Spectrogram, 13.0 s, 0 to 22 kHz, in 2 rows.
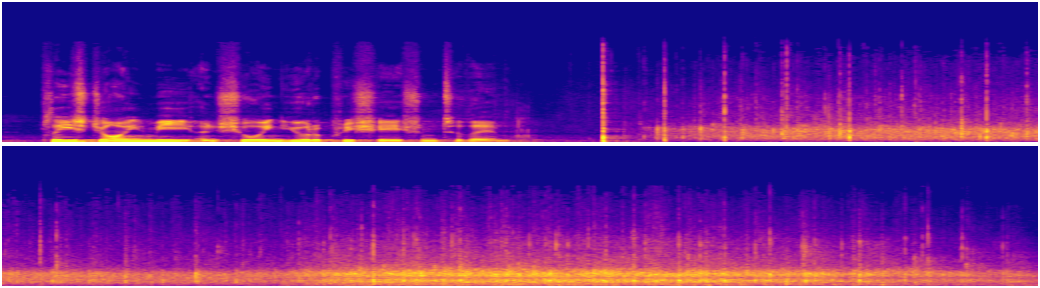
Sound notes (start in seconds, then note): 3.8 audience applauding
